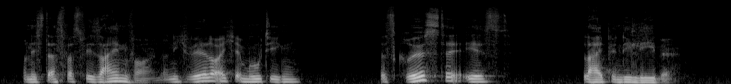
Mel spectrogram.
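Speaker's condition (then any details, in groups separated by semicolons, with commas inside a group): No condition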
